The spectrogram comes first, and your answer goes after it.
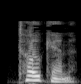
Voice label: "Token", English

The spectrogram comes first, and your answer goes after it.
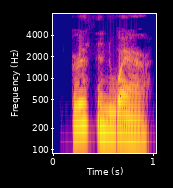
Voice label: "Earthenware", English

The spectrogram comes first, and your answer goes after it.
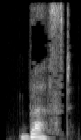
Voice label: "Best", English

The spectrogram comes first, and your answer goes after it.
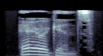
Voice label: "Arrogance", English

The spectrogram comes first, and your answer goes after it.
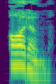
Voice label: "Autumn", English

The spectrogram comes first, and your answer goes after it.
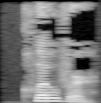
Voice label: "Clover", English

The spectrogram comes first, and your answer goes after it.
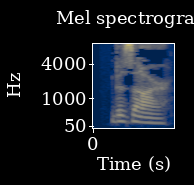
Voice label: "Bizarre", English

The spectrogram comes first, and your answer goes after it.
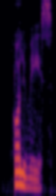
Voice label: "Always", English

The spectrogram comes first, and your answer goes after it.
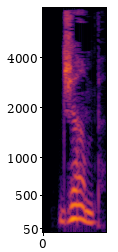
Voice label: "Jump", English

